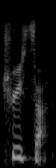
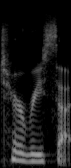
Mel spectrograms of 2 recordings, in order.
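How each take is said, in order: First: The name is said with two syllables. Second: The name is said with three syllables. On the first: The speaker calls it right. "it's only two syllables" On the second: The speaker calls it wrong. "not three. Not Teresa"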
